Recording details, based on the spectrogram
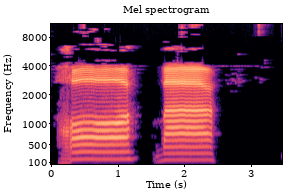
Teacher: یا تا نون، سا سا نون، سا سا نون، جیم جیم، حا حا، خا خا، حا سا حا سا، خا با خا با، خا کو پر کر کے موٹی آواز کے ساتھ ادا کیا جائے گا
